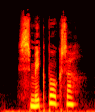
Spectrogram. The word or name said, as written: smækbukser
